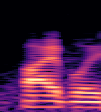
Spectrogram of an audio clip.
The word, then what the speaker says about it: Hively: Hively. Of course I was saying it wrong.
